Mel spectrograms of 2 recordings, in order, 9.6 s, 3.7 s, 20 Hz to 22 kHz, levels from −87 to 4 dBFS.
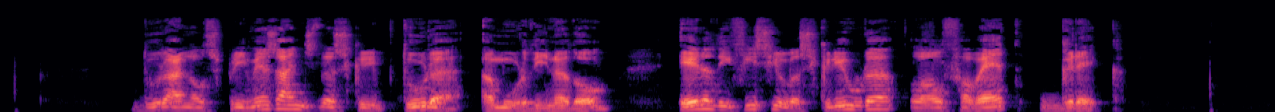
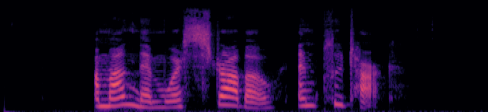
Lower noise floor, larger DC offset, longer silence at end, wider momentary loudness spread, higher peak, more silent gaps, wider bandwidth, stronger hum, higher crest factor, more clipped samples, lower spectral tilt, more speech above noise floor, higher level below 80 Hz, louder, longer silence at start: about the same, -81 dBFS vs -81 dBFS; neither; first, 1.2 s vs 0.85 s; about the same, 9 LU vs 10 LU; first, -2 dBFS vs -18 dBFS; neither; second, 11.5 kHz vs 16 kHz; neither; about the same, 24 dB vs 20 dB; neither; first, -4.5 dB/octave vs -1.5 dB/octave; first, 57 dB vs 44 dB; first, -58 dBFS vs -78 dBFS; first, -24 LUFS vs -36 LUFS; first, 1.1 s vs 0.7 s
